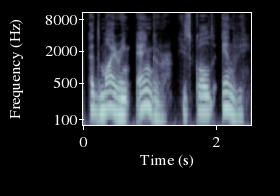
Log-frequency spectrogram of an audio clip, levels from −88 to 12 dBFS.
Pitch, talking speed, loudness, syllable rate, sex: 140 Hz, 120 wpm, -16 LUFS, 4.9 syllables/s, male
